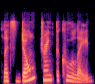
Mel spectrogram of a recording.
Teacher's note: it's a statement so kool-aid will come down and cool aid will connect let's don't drink the kool-aid and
